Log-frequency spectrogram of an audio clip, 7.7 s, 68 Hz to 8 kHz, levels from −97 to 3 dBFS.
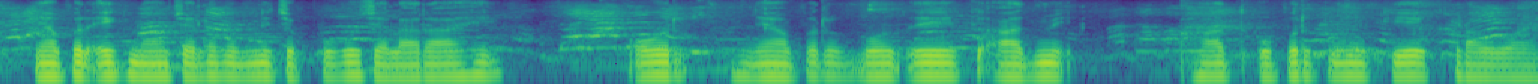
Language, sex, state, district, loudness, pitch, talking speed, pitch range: Hindi, male, Andhra Pradesh, Anantapur, -19 LUFS, 110 Hz, 180 wpm, 110-115 Hz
